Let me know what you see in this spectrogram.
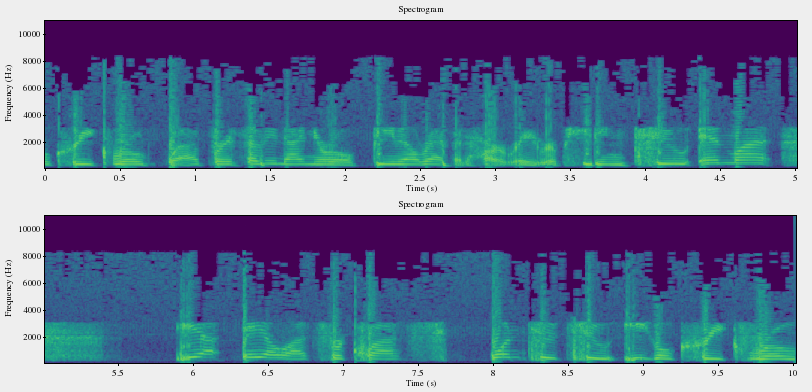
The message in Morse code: none

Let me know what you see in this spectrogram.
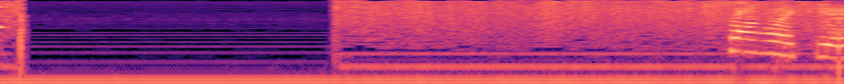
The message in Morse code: none

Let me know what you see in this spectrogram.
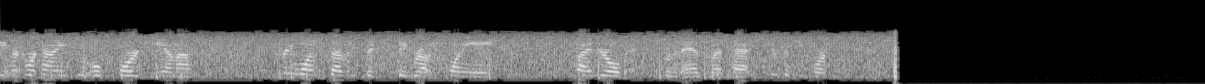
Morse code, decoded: none

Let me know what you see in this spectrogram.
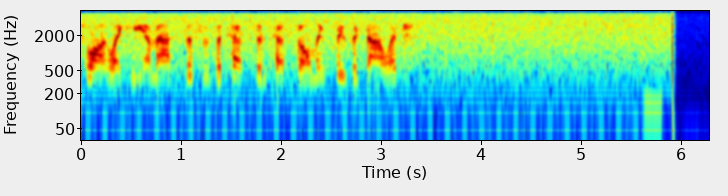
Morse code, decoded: none

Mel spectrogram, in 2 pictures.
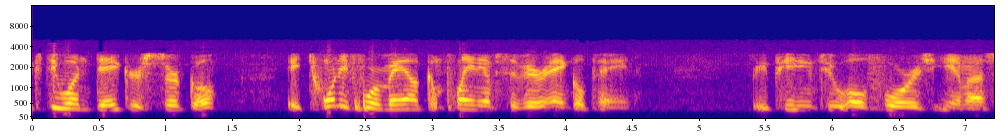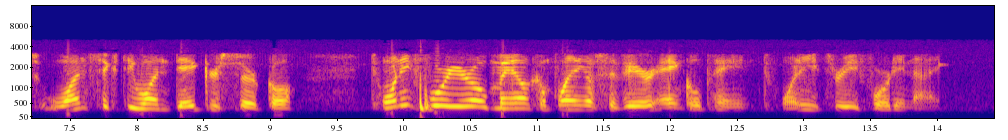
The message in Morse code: none

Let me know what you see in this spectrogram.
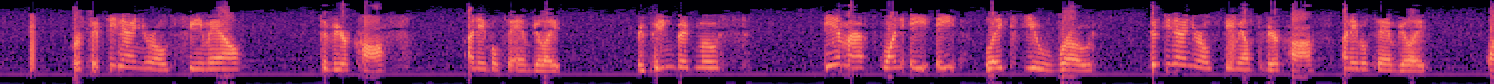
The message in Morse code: none

